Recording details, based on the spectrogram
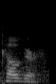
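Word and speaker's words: Koger: Can you say your name and spell it as well? Yes, it's Kroger, K-O-G-E-R, Fire Chief of South Adams County Fire.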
